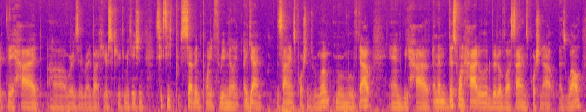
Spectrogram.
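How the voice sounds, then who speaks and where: A man giving informal, unscripted finance commentary, reading out figures in a halting, repetitive way and often correcting himself. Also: low voice, slight background noise. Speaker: finance YouTuber reviewing company earnings.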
